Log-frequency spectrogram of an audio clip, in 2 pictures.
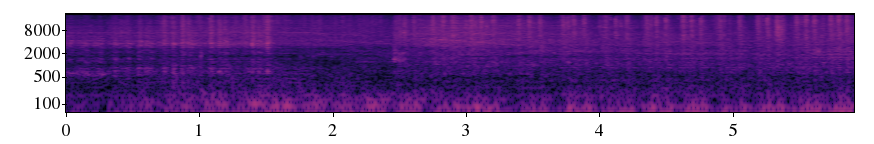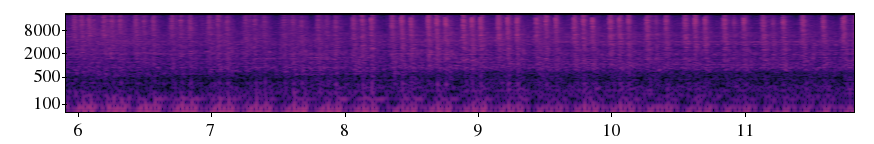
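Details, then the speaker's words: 1983 Ferrari 308 QV V8 under restoration, fuel pump relay pulled during spark testing (seven of eight plugs sparking): starter spins engine in an even beat near four per second, never fires; cranking without fuel, no start. "Okay, so what's happening is once I'm pulling that out, the car is starting up, as you heard, yeah, and then obviously it's not getting any fuel, so it's not going any further."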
